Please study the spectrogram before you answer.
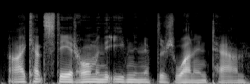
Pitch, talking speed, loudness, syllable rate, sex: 105 Hz, 310 wpm, -18 LUFS, 7.3 syllables/s, male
